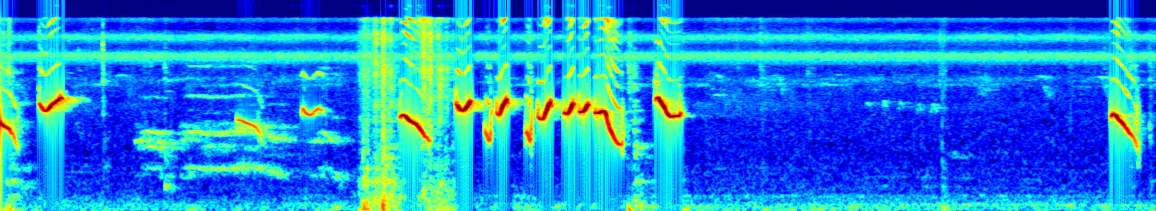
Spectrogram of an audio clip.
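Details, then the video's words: Young wild sirtu calling, a sound used as a lure for other birds: clear slurred whistles, then a rapid string of about eight looping notes, brief crackling noise in between, and one falling whistle at the end. "suara sirtu muda hutan ini suara ampuh pancingan"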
